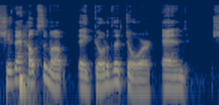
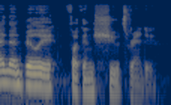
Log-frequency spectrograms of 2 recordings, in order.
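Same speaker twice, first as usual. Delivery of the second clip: normal talking voice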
